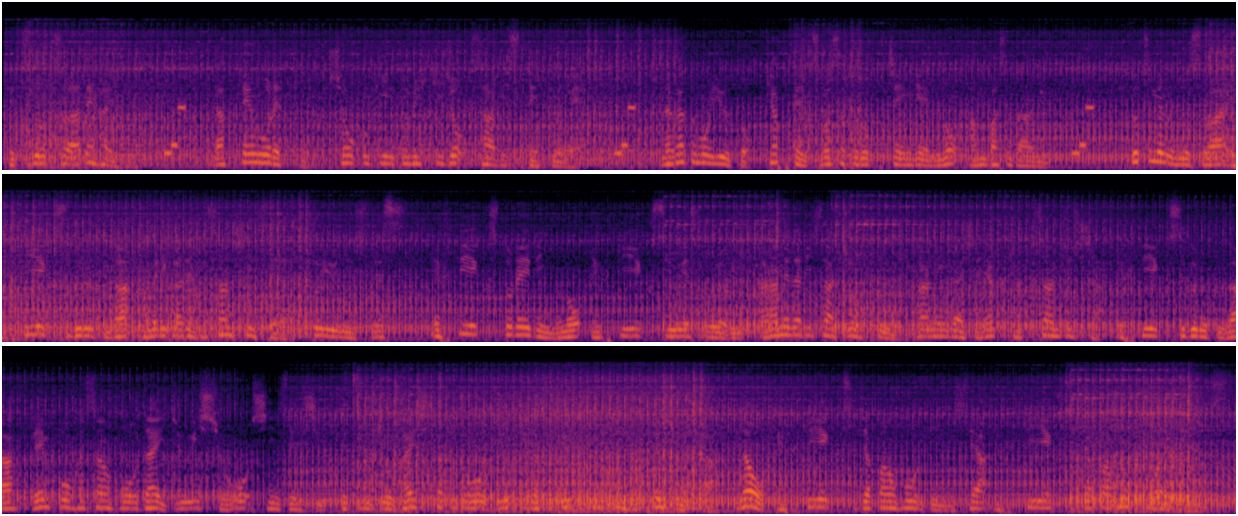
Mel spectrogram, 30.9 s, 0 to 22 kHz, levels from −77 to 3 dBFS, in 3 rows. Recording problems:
machinery noise; very loud; throughout; 2 dB above the speech

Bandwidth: 14.5 kHz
